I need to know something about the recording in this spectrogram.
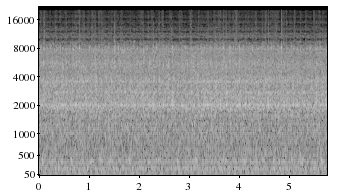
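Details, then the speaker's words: Loud, steady idle on a new engine just after its first oil change, with a faint quick ticking under the rumble. The owner thinks it is a subdued return of the earlier knock, and the cause is not yet known. "I guess I am here and there now it's not like it was before it's almost like a subdued version on this little bit shock"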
